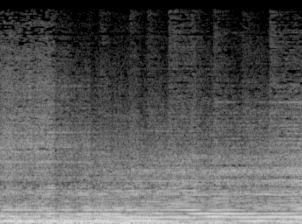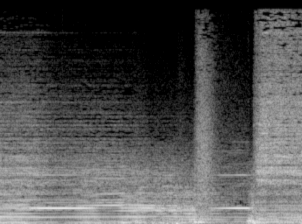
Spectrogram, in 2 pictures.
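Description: Live rock band playing loud: electric guitar with held, ringing notes over bass and drum kit, with two drum crashes near the end.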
